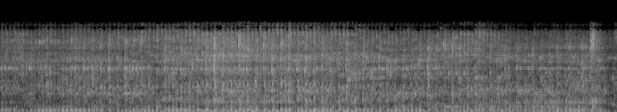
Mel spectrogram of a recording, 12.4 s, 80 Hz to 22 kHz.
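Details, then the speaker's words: Yamaha Jupiter MX 135 SOHC single after 4 years of use, idling rough; uneven loping beat of about three pulses a second with some clatter; owner unsure of the cause, perhaps the SOHC design. "Suaranya pada saat langsamnya itu kasar ya."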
